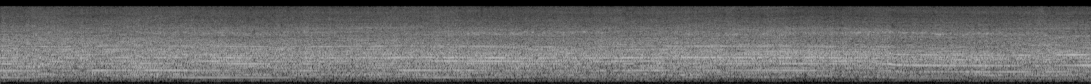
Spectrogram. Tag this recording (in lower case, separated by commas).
vacuum cleaner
